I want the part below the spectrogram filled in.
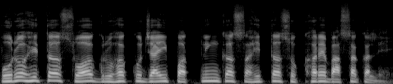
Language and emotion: Odia, neutral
